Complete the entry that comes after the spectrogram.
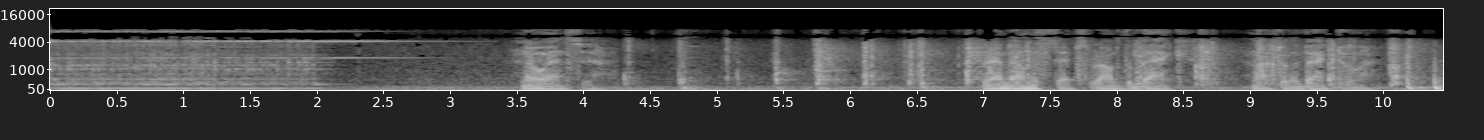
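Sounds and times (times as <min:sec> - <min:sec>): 
electric doorbell buzzing: 0:00.0 - 0:03.2
faint hum: 0:00.0 - 0:10.4
speech: 0:03.8 - 0:04.9, 0:07.1 - 0:10.0.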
